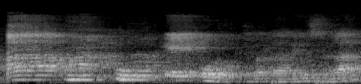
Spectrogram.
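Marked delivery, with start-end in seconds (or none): 0.0-2.4 A, I, U, E, O sung out high and slow, mouth wide; open vowel drill. Shown as a demonstration. Trainer leads the class in a vowel drill, mouth wide. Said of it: "Harus buka banget".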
